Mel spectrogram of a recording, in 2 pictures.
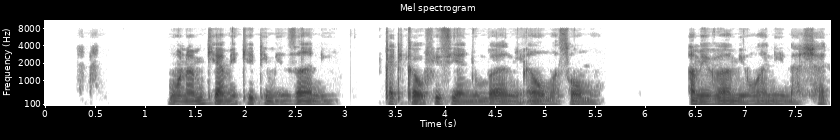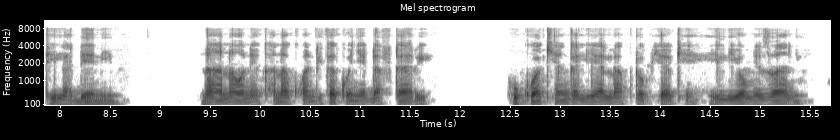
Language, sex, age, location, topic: Swahili, male, 18-24, Nairobi, education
